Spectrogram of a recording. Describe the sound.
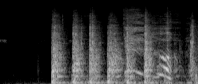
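Loud, heavy pounding on a door in a rapid, even run of thumps, with a shouting voice breaking in over the later blows.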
